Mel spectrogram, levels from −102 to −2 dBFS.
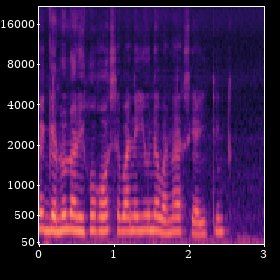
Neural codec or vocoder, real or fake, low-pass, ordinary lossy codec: vocoder, 44.1 kHz, 128 mel bands, Pupu-Vocoder; fake; none; none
